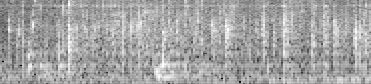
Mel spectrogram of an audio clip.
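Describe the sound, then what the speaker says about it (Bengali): Boirali fish frying in hot oil in a pan, a steady close crackling sizzle with brief spatters and pops throughout, no voices. "মাছের এক পাশটা ভাজা হয়ে গেছে, আরেক পাশটা উল্টে ভেজে নিতে হবে"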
